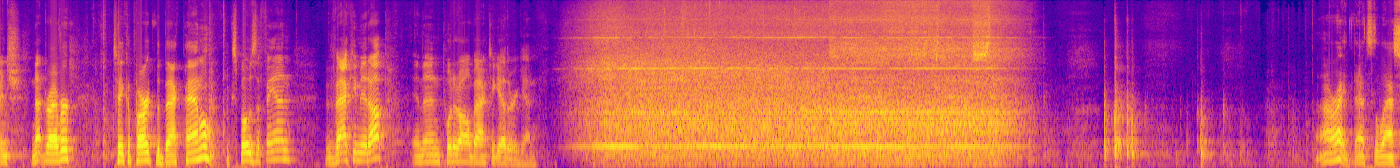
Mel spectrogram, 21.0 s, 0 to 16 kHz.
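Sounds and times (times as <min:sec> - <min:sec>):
vacuum cleaner whining: 0:08.4 - 0:15.7.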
